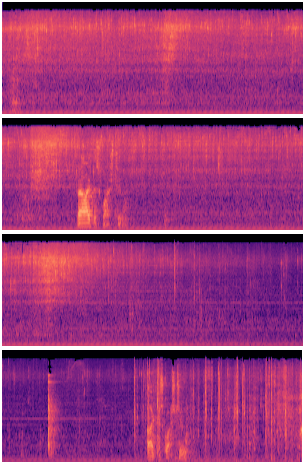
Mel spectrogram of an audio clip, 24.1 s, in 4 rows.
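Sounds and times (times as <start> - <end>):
zucchini frying in oil: 0.0 - 18.8.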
